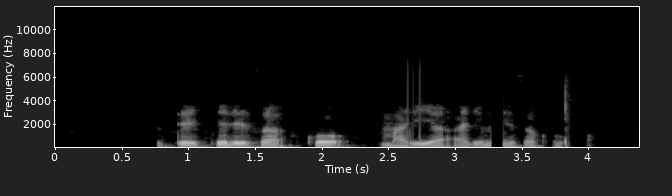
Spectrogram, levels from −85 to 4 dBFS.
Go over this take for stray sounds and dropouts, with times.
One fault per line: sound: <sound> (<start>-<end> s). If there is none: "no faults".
sound: dropout (3.3-3.4 s)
